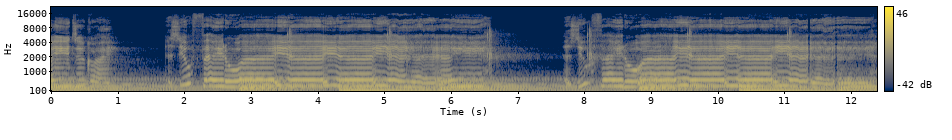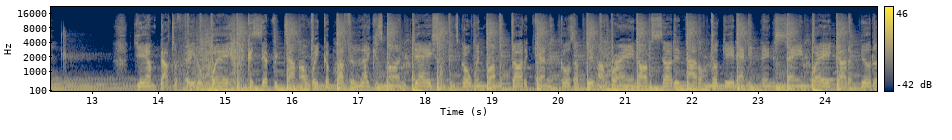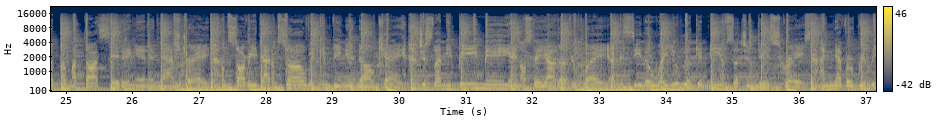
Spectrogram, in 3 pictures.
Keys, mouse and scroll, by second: 0.0-0.4 typing, 4.8-5.6 typing, 10.8-12.9 drag, 12.5 shift+middle click, 12.9-16.2 typing, 15.5 click, 15.5 middle click, 19.4 typing, 21.7 typing, 32.5 F10.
